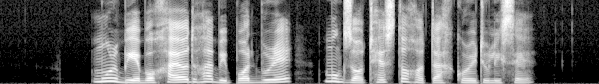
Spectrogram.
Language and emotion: Assamese, sad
